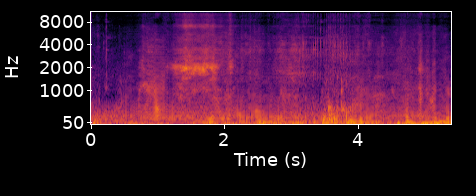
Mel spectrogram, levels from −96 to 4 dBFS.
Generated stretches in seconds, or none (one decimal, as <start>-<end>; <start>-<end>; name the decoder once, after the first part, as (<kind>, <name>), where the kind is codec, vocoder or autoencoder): 0.5-3.1 (vocoder, Vocos); 3.9-5.4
